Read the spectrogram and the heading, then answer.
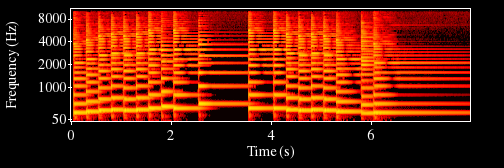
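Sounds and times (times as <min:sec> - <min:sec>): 
syncopated rhythm: 0:00.0 - 0:02.9, 0:03.5 - 0:06.6.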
